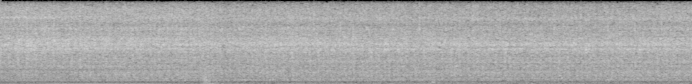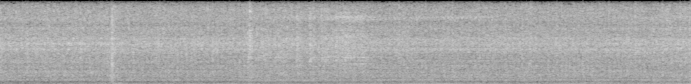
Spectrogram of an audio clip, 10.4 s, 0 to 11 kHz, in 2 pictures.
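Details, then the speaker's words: 2005 Jeep Grand Cherokee 3.7-liter V6 with 148,000 miles: even, low idle with steady rumble, no knocks, misses or ticking, purrs like a kitten; normal idle. "2005 Jeep Grand Cherokee 3.7 liter one hundred and forty eight thousand miles fit in the back purrs like a kitten you can hear"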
